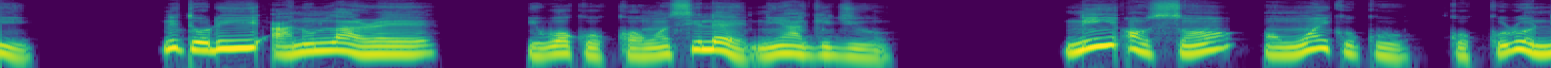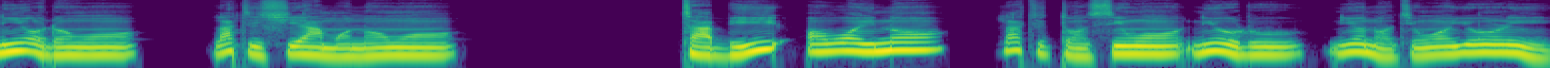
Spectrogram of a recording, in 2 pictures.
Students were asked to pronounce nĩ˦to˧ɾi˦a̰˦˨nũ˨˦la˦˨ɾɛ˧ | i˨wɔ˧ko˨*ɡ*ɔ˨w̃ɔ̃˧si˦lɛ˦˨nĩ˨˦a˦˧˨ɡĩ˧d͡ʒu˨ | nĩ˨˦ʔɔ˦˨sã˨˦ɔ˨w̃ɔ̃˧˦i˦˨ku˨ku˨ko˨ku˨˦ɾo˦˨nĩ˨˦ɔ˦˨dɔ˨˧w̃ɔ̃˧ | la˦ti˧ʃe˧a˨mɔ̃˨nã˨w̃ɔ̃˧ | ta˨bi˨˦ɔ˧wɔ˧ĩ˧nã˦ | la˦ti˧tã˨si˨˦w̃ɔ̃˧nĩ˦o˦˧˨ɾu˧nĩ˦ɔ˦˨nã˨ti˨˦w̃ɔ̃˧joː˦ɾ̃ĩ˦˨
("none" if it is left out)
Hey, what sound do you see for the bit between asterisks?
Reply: k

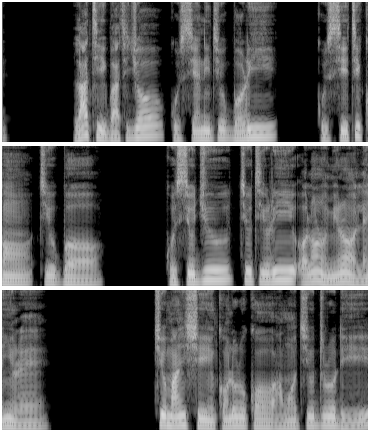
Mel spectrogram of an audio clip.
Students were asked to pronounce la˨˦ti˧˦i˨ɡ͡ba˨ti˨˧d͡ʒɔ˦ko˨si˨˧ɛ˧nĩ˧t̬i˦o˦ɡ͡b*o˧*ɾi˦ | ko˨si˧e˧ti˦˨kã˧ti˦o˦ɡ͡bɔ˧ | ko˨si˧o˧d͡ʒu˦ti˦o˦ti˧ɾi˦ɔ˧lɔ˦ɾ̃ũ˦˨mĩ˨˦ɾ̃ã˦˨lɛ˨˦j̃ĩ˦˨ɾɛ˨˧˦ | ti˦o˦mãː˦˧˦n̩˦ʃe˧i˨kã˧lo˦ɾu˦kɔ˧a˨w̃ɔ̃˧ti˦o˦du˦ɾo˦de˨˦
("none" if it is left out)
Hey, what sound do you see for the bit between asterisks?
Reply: ɔ˧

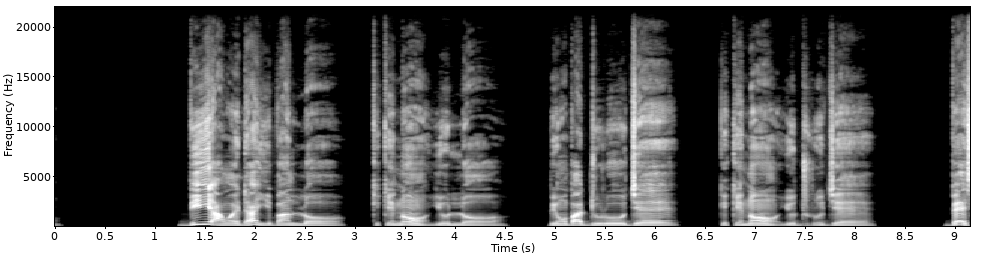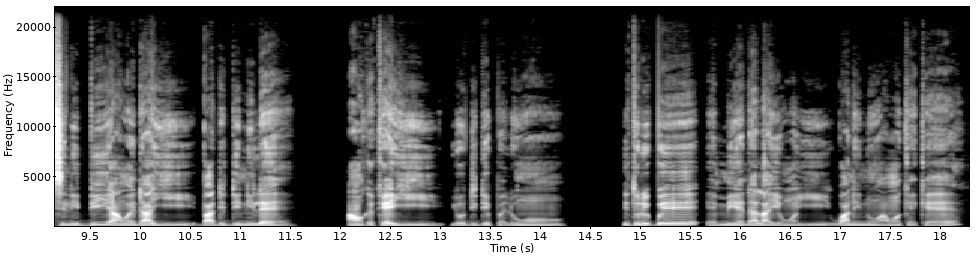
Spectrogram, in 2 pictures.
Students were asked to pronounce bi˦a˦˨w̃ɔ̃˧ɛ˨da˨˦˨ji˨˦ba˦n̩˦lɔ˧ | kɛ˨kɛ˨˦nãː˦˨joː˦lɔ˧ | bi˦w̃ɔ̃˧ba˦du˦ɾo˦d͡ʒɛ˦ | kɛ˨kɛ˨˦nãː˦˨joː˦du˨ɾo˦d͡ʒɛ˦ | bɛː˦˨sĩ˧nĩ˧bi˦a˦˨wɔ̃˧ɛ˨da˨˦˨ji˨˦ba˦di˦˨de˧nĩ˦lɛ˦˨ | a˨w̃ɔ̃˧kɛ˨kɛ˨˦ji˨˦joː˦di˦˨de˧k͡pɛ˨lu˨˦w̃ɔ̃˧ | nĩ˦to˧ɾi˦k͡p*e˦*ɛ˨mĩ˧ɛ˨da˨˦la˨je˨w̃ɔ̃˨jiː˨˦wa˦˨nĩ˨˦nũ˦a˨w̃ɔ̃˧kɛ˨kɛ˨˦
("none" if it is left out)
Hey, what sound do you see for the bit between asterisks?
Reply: e˦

